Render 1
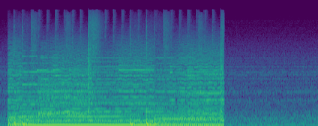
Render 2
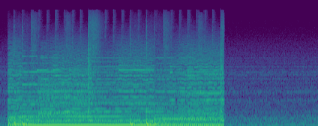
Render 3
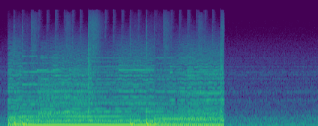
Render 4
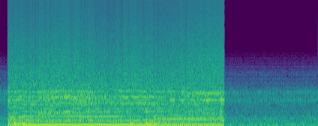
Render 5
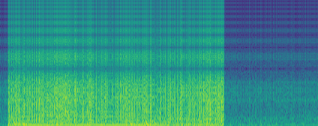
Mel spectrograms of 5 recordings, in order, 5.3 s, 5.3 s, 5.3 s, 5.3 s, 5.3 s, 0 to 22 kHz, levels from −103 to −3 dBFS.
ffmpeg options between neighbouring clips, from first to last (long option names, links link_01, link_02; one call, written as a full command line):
ffmpeg -i in.wav -af "bandreject=frequency=390:width=12,volume=-4.5dB" out.wav
ffmpeg -i in.wav -af "lowshelf=frequency=370:gain=5.5" out.wav
ffmpeg -i in.wav -filter_complex "[0:a]lowpass=frequency=940:width_type=q:width=4.1,asplit=2[link_01][link_02];[link_02]aeval=exprs='(mod(29.9*val(0)+1,2)-1)/29.9':channel_layout=same,volume=-3dB[link_03];[link_01][link_03]amix=inputs=2:normalize=0,volume=7.5dB" out.wav
ffmpeg -i in.wav -filter_complex "[0:a]asplit=2[link_01][link_02];[link_02]acrusher=bits=3:mode=log:mix=0:aa=0.000001,volume=-4dB[link_03];[link_01][link_03]amix=inputs=2:normalize=0,crystalizer=i=8.5:c=0,acrusher=samples=19:mix=1:aa=0.000001,volume=-7dB" out.wav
